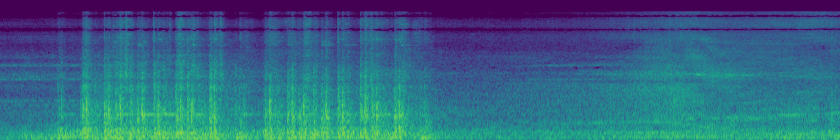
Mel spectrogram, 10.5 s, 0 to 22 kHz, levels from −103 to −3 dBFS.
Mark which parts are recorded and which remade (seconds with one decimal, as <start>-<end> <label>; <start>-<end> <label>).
0.0-8.2 recorded; 8.2-10.5 remade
